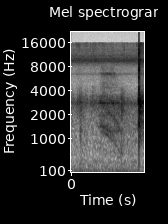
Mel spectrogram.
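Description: A bat cracks sharply against a ball some distance away.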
